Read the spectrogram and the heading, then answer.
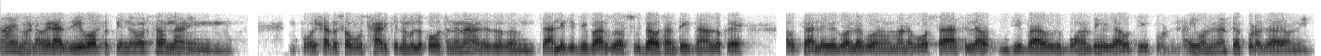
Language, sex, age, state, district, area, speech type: Odia, male, 60+, Odisha, Kandhamal, rural, conversation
